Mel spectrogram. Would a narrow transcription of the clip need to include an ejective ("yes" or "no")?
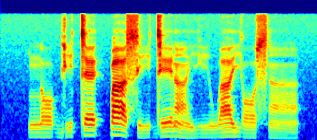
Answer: no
